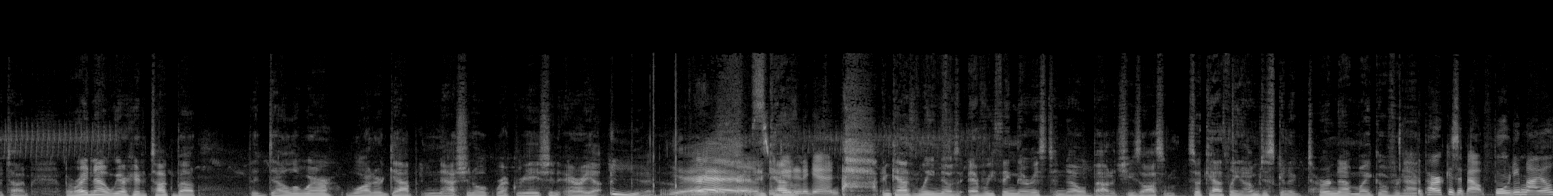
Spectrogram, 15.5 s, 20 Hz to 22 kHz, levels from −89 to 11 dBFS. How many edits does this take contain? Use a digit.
2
